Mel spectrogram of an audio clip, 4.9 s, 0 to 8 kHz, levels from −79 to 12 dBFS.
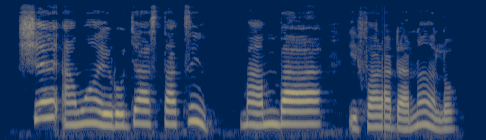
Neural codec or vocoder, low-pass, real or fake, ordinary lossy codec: codec, 16 kHz, 16 kbps, FreqCodec, larger model; 7.2 kHz; fake; none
